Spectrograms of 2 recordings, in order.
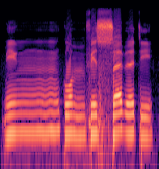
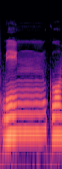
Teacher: Maka ketika kita membaca izhar syafawi, suara mimnya harus dijelaskan, tidak boleh ditahan. Minkum fisti, tidak boleh minkum.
